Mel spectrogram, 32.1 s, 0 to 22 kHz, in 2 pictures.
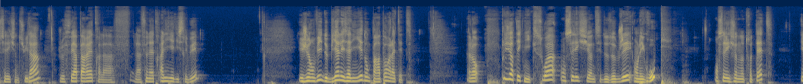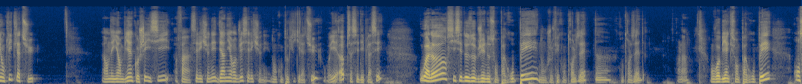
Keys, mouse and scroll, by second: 0.3 shift+click, 3.4 click, 7.6 shift+click, 9.1 click, 10.8 click, 11.9 shift+click, 13.4 ctrl+g, 14.7 shift+click, 19.5 click, 20.4 click, 22.3 click, 23.9 ctrl+z, 24.5 ctrl+click, 25.0 click, 27.3 ctrl+z, 28.4 ctrl+click, 29.5 shift+click, 31.9 shift+click.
